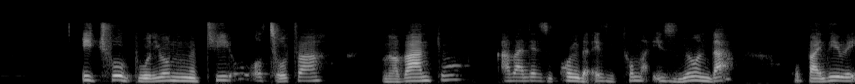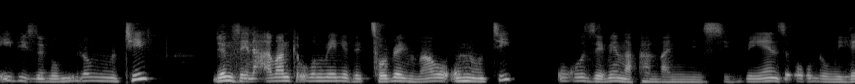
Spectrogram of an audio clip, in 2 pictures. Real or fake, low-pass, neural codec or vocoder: fake; 7.2 kHz; codec, 16 kHz, 0.5 kbps, X-Codec, HuBERT features, trained on general audio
